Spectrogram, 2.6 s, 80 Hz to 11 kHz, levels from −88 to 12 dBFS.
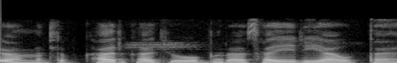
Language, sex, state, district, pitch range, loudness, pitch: Hindi, female, Maharashtra, Mumbai Suburban, 180-195 Hz, -19 LUFS, 185 Hz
